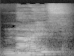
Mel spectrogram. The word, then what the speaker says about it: knife: no لا نقول كانو، أيضا knife لاحظ knife سكين، أيضا الـ K بعده N الـ K لا تلفظ.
